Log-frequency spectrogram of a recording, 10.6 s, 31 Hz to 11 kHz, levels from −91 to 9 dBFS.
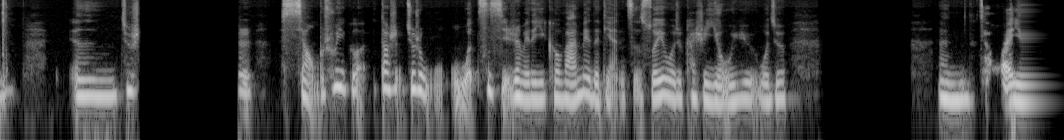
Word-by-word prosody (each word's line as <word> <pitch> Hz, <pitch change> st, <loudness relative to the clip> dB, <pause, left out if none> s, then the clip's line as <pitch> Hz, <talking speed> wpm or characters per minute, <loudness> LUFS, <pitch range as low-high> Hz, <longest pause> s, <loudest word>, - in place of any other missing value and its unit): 就 205 Hz, -, 0 dB
是， 245 Hz, -, -19 dB, 2.7 s
想 -, -, +6 dB
不 210 Hz, -, -4 dB
出 285 Hz, +7 st, -1 dB
一 285 Hz, -, +5 dB
个 265 Hz, -, -4 dB
倒 275 Hz, -1 st, +1 dB
是 260 Hz, -, -3 dB
就 265 Hz, -, +1 dB
是 245 Hz, -, +4 dB
我 -, -, -7 dB
我 -, -, -1 dB
自 265 Hz, -, +2 dB
己 240 Hz, -, +3 dB
认 195 Hz, -, +4 dB
为 170 Hz, -, +2 dB
的 175 Hz, -, +1 dB
一 175 Hz, -, +1 dB
个 185 Hz, 0 st, -2 dB
完 170 Hz, -2 st, +1 dB
美 210 Hz, -1 st, +1 dB
的 170 Hz, -, +1 dB
点 215 Hz, -, -5 dB
子， -, -, -2 dB
所 180 Hz, -1 st, +1 dB
以 -, -, +5 dB
我 195 Hz, -, +2 dB
就 180 Hz, -, -2 dB
开 190 Hz, 0 st, -5 dB
始 175 Hz, -2 st, -1 dB
犹 155 Hz, -1 st, 0 dB
豫， 175 Hz, +2 st, -1 dB
我 170 Hz, -5 st, -3 dB
就 175 Hz, +2 st, -2 dB, 1.5 s
嗯， 170 Hz, -2 st, +3 dB
在 -, -, -6 dB
怀 -, -, +4 dB
疑。 155 Hz, -1 st, 0 dB
180 Hz, 220 characters per minute, -20 LUFS, 165-210 Hz, 2.7 s, 想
